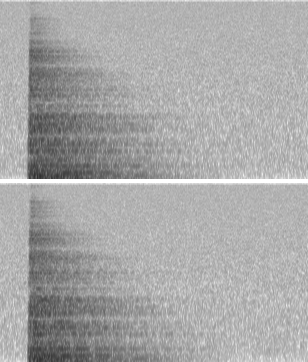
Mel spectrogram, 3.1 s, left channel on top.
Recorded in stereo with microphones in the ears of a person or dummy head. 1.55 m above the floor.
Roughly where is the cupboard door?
Centre.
